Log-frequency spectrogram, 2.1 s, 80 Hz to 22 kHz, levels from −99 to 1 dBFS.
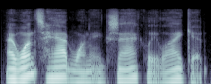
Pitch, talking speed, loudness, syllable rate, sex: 105 Hz, 200 wpm, -20 LUFS, 5.2 syllables/s, male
